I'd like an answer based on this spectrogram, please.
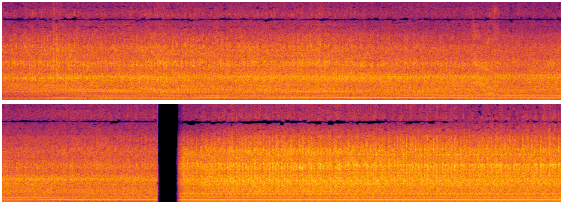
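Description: Tractor engine idling steadily, with an even, unchanging hum. It drops out completely for an instant about nine seconds in, then carries on the same.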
